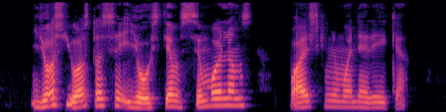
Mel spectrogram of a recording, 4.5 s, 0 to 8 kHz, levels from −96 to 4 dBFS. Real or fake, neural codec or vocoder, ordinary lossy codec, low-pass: real; none; MP3, 48 kbps; 7.2 kHz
